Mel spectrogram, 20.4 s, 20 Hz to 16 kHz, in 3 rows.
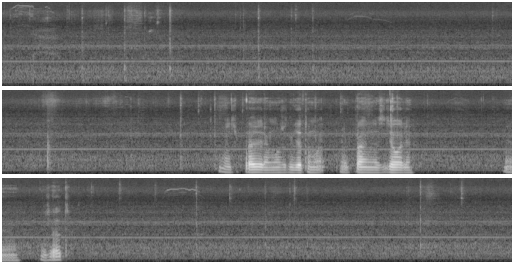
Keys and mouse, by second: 1.5-3.0 middle drag, 4.8-5.9 middle drag, 7.7 u, 9.0 middle click, 9.3-11.0 middle drag, 11.4 middle click, 12.1 middle click, 12.3 middle click, 12.7 x, 13.9 z, 15.5 a, 19.2-20.4 middle drag.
